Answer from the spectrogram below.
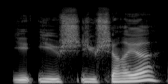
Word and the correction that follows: Ushuaia: I think it's in Ibiza. – Nah. – Ushuaia. – What? – Ushuaia. – Ushuaia.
